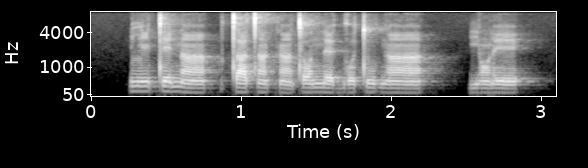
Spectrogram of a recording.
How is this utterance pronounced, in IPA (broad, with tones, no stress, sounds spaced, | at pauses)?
l ĩ˦ t e˦ n ã˧ | t a˦ t ã˦ k ã˧ t ɔ˦ n ɛ˦ ɡ o˦ t u˦ ɡ ã˦ | j ɔ̃˧ ɾ e˧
